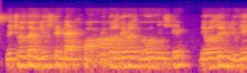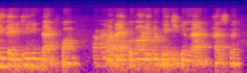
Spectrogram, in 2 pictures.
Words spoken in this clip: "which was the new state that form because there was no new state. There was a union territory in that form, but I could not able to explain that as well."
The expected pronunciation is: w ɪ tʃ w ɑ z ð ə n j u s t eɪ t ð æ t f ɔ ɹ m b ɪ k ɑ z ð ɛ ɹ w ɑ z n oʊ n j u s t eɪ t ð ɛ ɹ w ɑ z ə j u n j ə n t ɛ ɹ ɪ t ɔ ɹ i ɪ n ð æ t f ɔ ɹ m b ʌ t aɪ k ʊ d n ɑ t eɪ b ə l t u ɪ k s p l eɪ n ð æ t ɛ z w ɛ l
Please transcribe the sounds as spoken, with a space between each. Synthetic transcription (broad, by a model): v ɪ tʃ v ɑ z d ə n j u s t eɪ t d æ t f ɔ ɹ m b ɪ k ɑ z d ɛ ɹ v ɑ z n oʊ n j u s t eɪ t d ɛ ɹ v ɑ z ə j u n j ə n t ɛ ɹ ɪ t ɔ ɹ i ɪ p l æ t f ɔ ɹ m b ʌ t aɪ k ʊ d n ɑ t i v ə n t u ɪ k s p l eɪ n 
